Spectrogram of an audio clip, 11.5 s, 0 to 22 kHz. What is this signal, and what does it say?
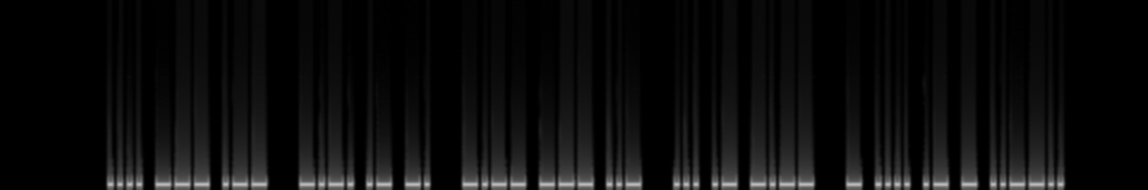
Morse code, heard as a keyed tone, about 25 wpm, 700 Hz. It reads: HOW CAN YOU SAY THAT?
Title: Sentences from Top 200 Words 25wpm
